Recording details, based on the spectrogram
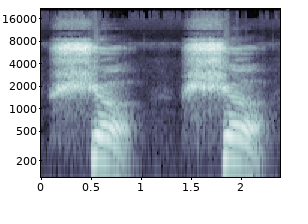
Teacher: इसको उच्चारण के लिए जीभ को, जिह्वा को थोड़ा मोड़ें और मूर्धा से स्पर्श कराते हुए श की ध्वनि निकालें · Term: षटकोण वाला श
